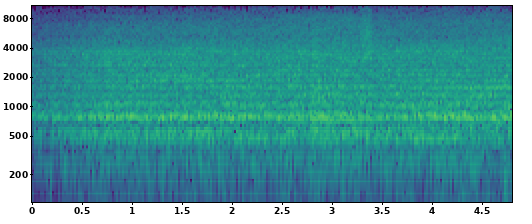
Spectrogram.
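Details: Newly installed diesel heater in a skoolie school bus conversion, left running after install: smooth, steady hum with even mid-pitch fan tone, no surging or rattles, putting out lots of heat; normal running at full fan.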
